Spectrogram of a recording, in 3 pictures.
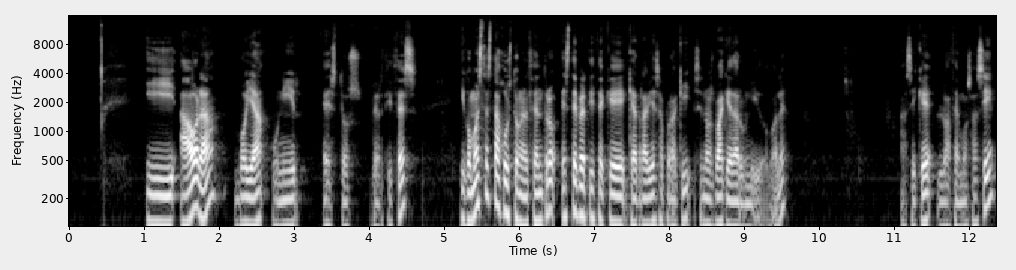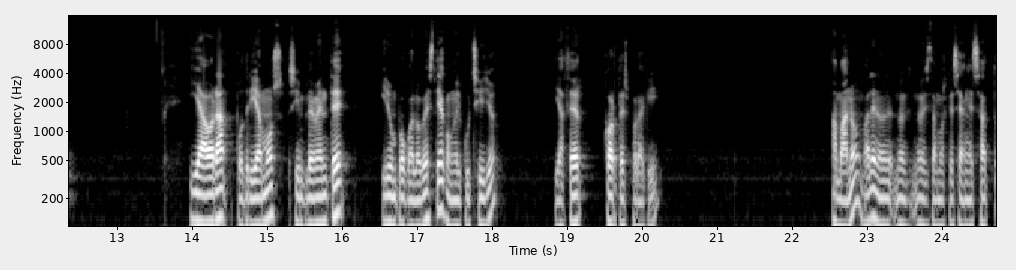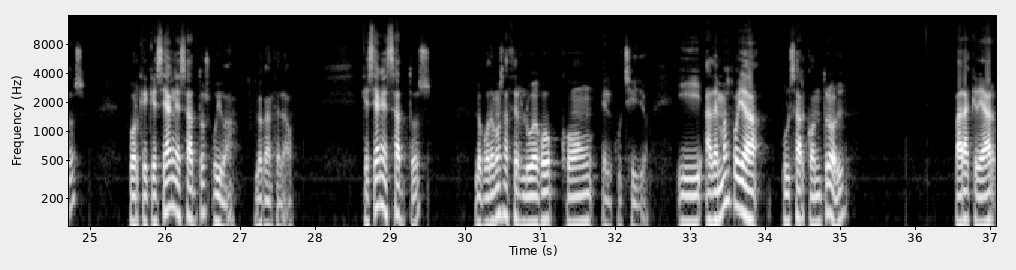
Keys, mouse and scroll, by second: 2.3 right click, 4.1 shift+right click, 4.9 j, 5.9 right click, 9.5 right click, 10.4 j, 10.9 a, 11.3 middle click, 11.7 shift+middle click, 17.3 k, 25.6 right click, 27.1 k, 32.3 right click, 33.6 k.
